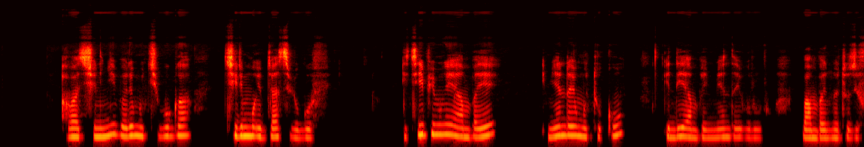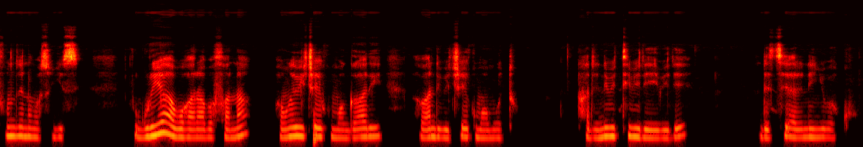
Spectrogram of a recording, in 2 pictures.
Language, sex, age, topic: Kinyarwanda, female, 18-24, government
